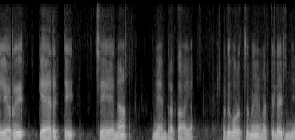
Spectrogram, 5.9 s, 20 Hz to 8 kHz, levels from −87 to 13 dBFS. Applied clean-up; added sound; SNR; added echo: neural separator model SepFormer DNS4.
